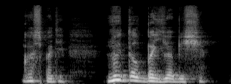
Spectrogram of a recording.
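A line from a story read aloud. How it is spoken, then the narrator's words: Sighing. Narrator (Russian): вздохнула Лена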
